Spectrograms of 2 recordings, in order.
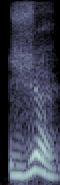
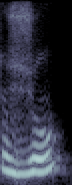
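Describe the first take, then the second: First: The vowel is a rounded 'eu' sound. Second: The vowel is a full 'oo' sound. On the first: The speaker calls it right. "it's like a forced smile around with lips" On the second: The speaker calls it wrong. "It's not jou"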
